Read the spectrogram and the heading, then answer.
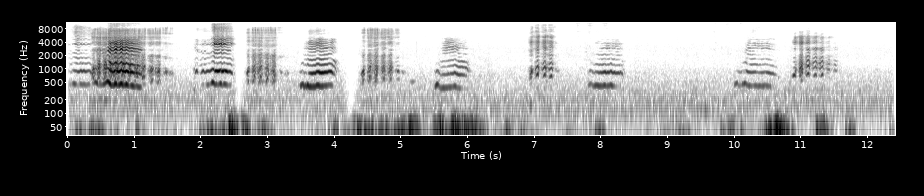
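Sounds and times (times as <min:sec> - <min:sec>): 
various baby goats bleating: 0:00.0 - 0:06.1, 0:06.9 - 0:08.4, 0:10.0 - 0:11.6.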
